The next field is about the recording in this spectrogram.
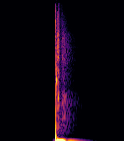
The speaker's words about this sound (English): Okay. See? It worked. Yeah. We were both able to clap successfully.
